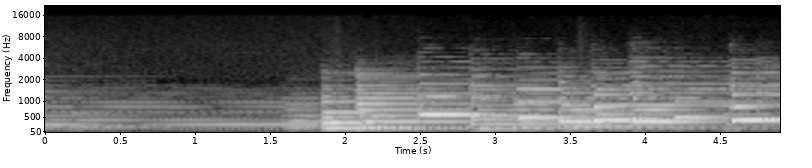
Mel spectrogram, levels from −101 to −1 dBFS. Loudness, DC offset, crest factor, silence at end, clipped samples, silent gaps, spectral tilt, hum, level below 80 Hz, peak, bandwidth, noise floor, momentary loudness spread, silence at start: -22 LUFS; under 0.1%; 14 dB; 0 s; under 0.1%; none; -9 dB/octave; none; -66 dBFS; -8 dBFS; 6.4 kHz; -43 dBFS; 20 LU; 0 s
